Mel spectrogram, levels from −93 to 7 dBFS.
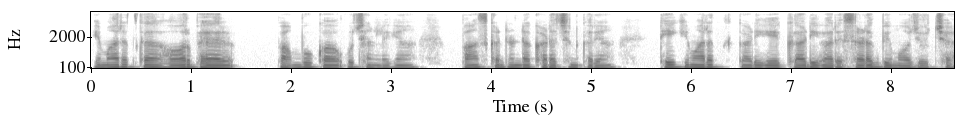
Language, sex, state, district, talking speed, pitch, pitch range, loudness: Hindi, male, Uttarakhand, Tehri Garhwal, 165 wpm, 110 Hz, 110-115 Hz, -41 LUFS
